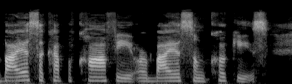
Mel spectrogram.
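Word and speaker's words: Ko-fi: I moved over to it's pronounced coffee but it's spelled in the stupidest way ko - fi dot-com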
